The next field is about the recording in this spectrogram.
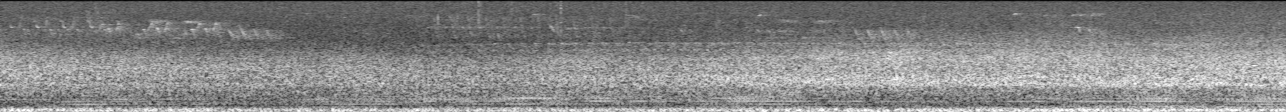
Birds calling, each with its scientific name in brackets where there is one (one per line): Common Yellowthroat (Geothlypis trichas)
Northern Flicker (Colaptes auratus)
